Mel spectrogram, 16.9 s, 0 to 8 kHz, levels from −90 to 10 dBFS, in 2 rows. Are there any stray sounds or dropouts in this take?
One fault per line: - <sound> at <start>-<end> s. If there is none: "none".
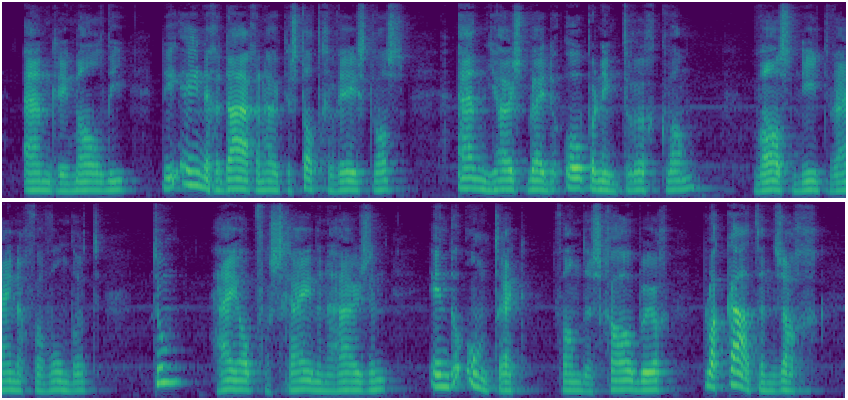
none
